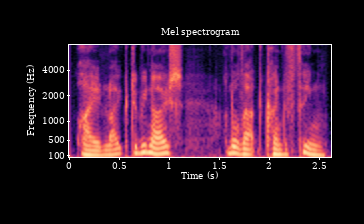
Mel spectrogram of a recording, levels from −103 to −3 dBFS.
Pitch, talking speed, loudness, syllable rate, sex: 140 Hz, 250 wpm, -16 LUFS, 5.4 syllables/s, male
